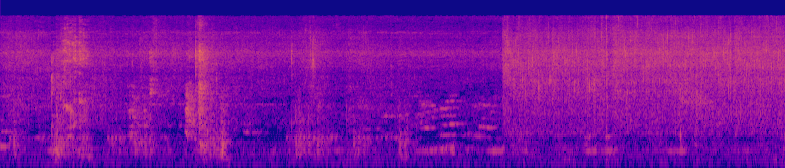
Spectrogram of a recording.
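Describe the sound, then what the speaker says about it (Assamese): Local chicken meat fries with onions in a pan, a soft continuous sizzle that grows steadier and louder partway through, with occasional clinks and scrapes of stirring and faint voices in the background. "পিঁয়াজখিনি ভালদৰে গলি যোৱালৈকে মই মাংসখিনি ভাজি ল'ম"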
